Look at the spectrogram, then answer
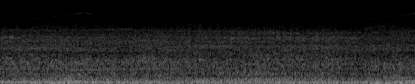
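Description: A heavy truck engine in the off-road driving game SnowRunner drones loud and steady, a continuous low rumble with no breaks for the whole stretch.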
